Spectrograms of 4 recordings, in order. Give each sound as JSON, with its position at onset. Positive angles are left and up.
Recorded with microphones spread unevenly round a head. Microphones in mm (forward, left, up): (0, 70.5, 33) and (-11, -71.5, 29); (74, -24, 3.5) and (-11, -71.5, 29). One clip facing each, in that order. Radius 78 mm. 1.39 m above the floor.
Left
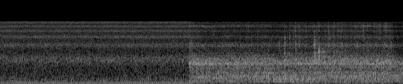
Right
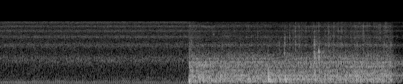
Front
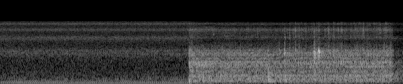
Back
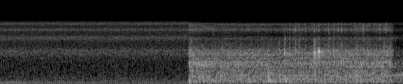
{"t": 1.9, "sound": "a zipper", "azimuth_deg": -60, "distance_m": 1.2}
